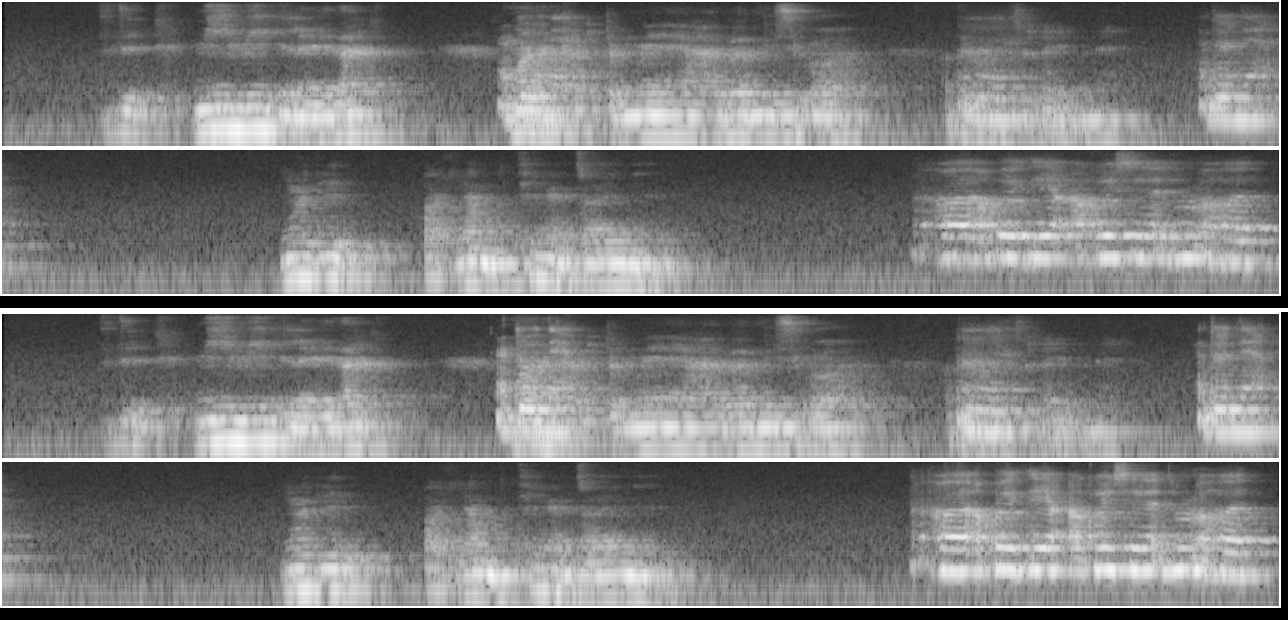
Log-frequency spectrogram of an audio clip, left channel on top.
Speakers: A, on the left; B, on the right.
A: ꯑꯗꯨꯗꯤ ꯃꯤ ꯃꯤꯒꯤ ꯂꯩꯌꯦꯗ
B: ꯑꯗꯨꯅꯦ
A: ꯃꯥꯅ ꯈꯛ ꯆꯨꯝꯃꯦ ꯍꯥꯏꯕ ꯃꯤꯁꯨꯀꯣ ꯑꯗꯨꯒꯨꯝꯕꯁꯨ
B: ꯎꯝ
A: ꯂꯩꯕꯅꯦ
B: ꯑꯗꯨꯅꯦ
A: ꯃꯣꯏꯗꯤ ꯆꯥꯛ ꯌꯥꯝ ꯊꯦꯡꯅ ꯆꯥꯏꯅꯦ
B: ꯍꯣꯏ ꯑꯩꯈꯣꯏꯗꯤ ꯑꯩꯈꯣꯏꯁꯦ ꯑꯗꯨꯝ ꯑꯍꯣꯏ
